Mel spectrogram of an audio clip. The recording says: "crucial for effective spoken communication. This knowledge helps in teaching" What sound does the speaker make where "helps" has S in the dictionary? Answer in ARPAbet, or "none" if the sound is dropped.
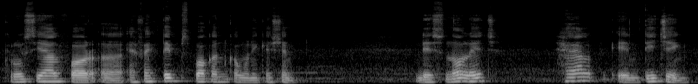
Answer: none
